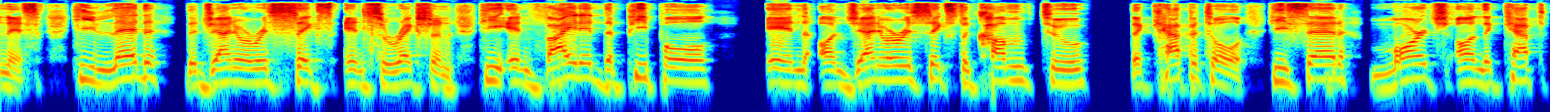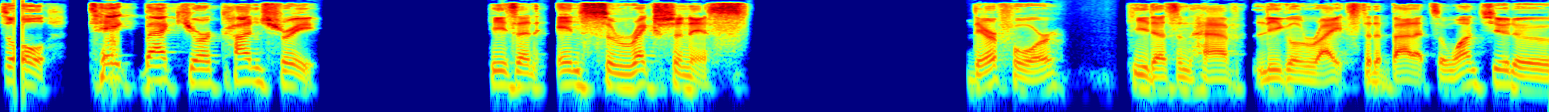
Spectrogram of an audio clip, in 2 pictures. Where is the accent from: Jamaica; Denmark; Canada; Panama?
Panama; also born or lived in Houston, Texas; now in United States; I am not a natural-born American citizen. I was born in Panama.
